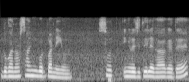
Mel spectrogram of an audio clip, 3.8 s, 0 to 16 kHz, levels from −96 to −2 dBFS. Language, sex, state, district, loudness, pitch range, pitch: Chakma, female, Tripura, Unakoti, -15 LUFS, 155-180 Hz, 175 Hz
